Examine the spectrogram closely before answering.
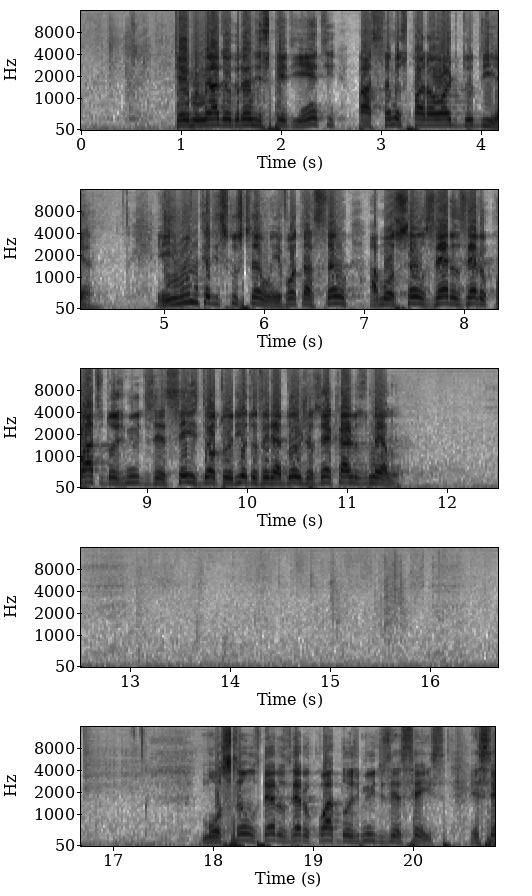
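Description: A middle-aged man speaks calmly into a microphone, heard over a loudspeaker.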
